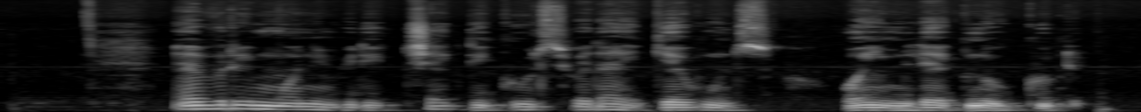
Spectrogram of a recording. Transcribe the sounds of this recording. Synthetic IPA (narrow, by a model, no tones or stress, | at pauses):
ɛvɾimɔnĩnwidet͡ʃɛk̚diɡudswɛdaiɡɛtwũns | ɔhĩmlɛknoɡud̥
